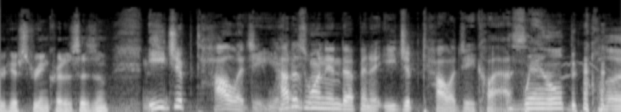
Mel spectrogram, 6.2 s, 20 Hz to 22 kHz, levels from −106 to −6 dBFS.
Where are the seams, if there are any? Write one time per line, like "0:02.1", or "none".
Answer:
0:01.4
